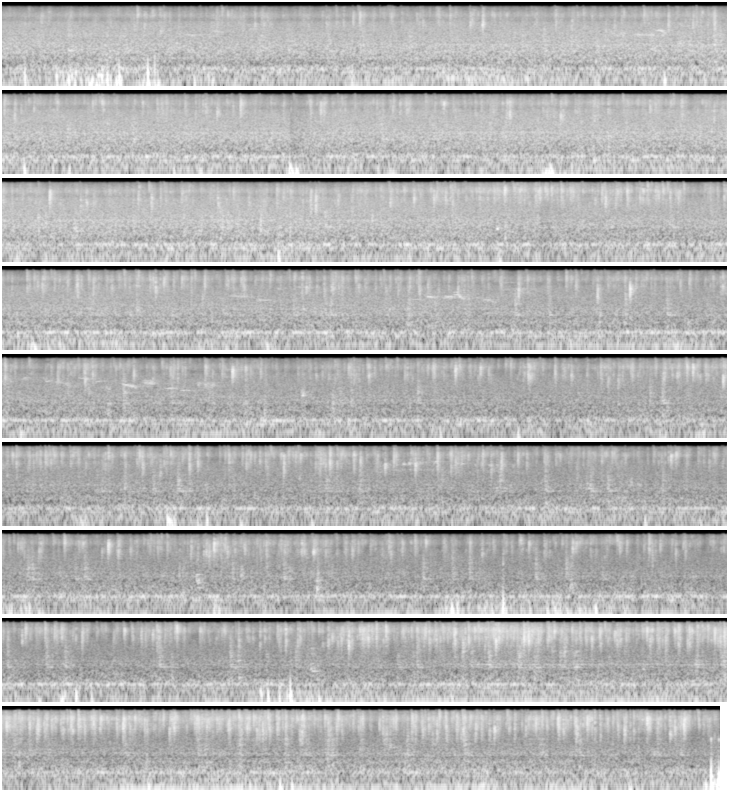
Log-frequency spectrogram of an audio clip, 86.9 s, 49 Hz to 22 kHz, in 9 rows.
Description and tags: Blackbird in the rain
Heavy rain is falling, but there is still one blackbird singing now and then
recorded with a Tascam DR40 field recorder
blackbird, rain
